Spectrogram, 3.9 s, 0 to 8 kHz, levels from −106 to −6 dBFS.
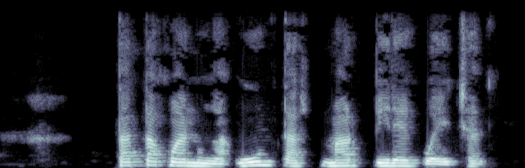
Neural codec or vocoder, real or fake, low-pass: none; real; 7.2 kHz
